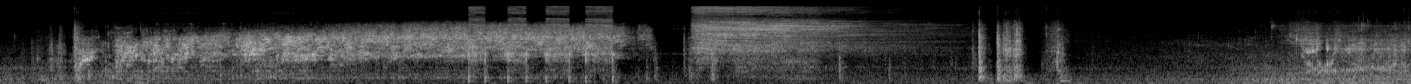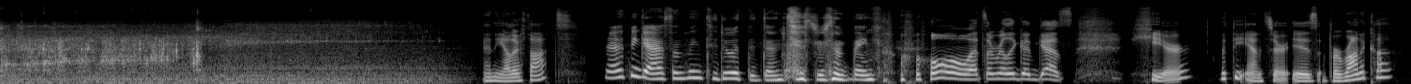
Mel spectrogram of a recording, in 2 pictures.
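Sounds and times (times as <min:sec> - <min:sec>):
soda stream machine hissing gas while carbonating water: 0:01.0 - 0:09.8, 0:11.6 - 0:18.7
speech: 0:19.0 - 0:25.0, 0:25.6 - 0:28.1.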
